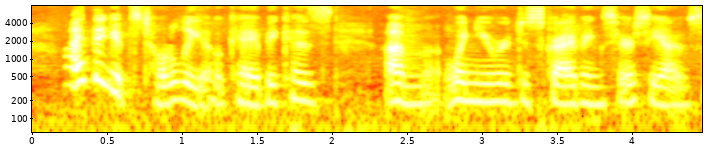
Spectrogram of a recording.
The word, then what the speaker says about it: Circe: So CIRCE is, ironically, it's CIRCE that, you know, if you watched Game of Thrones, it's the same type of pronunciation, but a different spelling.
